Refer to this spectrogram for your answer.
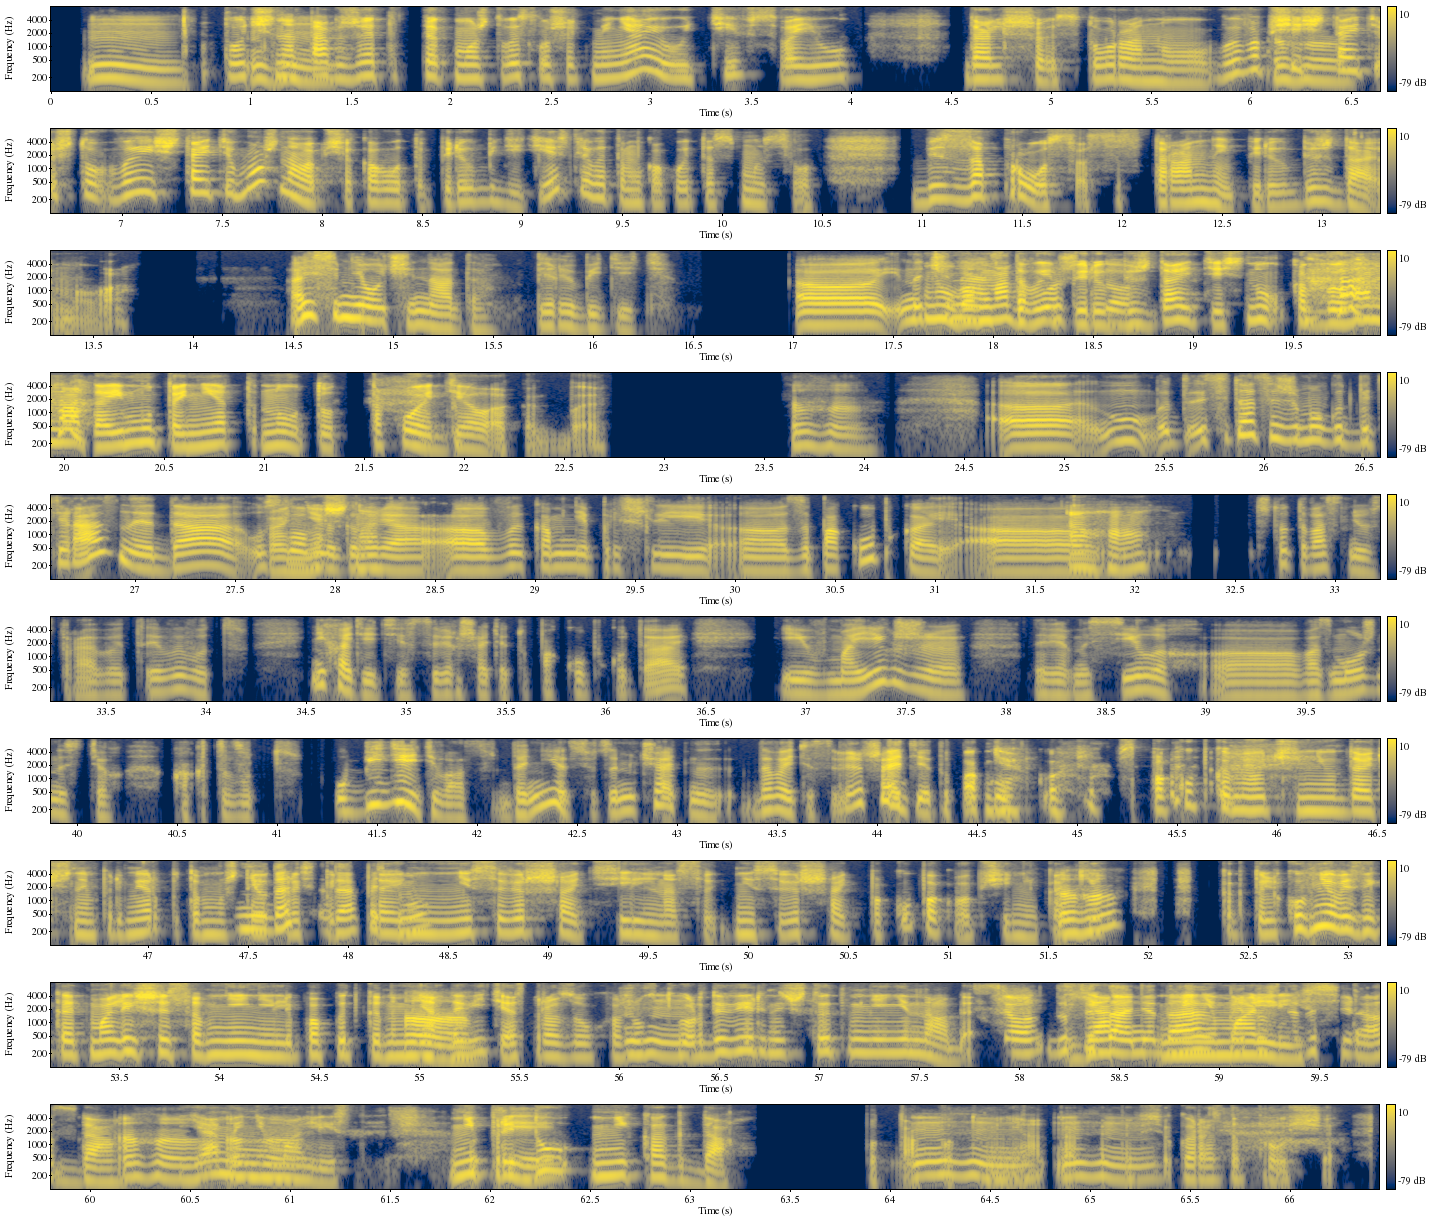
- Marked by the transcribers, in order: tapping; other background noise; laugh; other noise; laugh
- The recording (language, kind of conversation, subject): Russian, unstructured, Как найти общий язык с человеком, который с вами не согласен?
